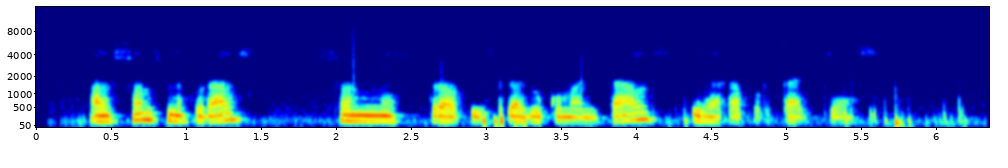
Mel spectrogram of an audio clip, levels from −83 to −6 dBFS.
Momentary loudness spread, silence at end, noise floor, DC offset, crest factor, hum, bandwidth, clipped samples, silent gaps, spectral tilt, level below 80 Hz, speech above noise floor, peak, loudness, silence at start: 13 LU; 0.15 s; -63 dBFS; under 0.1%; 18 dB; none; 5 kHz; under 0.1%; none; -11 dB/octave; -54 dBFS; 32 dB; -14 dBFS; -32 LUFS; 0.35 s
